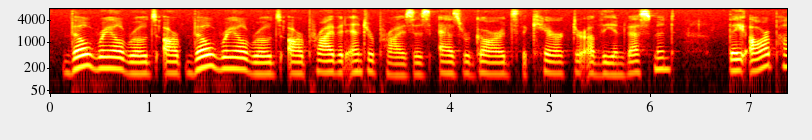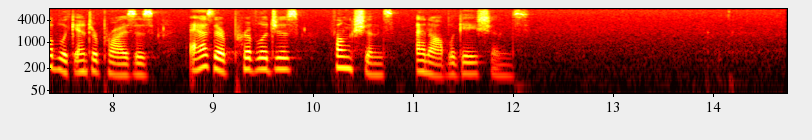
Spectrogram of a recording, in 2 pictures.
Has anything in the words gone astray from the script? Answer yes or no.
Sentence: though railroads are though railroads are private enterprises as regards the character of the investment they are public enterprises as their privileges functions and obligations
no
